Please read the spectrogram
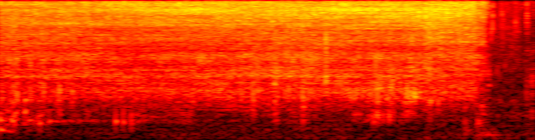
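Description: A loud, steady hiss, strongest in the highest frequencies, that cuts off abruptly near the end.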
